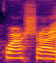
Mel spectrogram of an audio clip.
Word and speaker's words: gua sha: And I looked up how to say it, and that is how you pronounce it. Because I didn't want to sound like a fucking fool. So it's what gua sha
